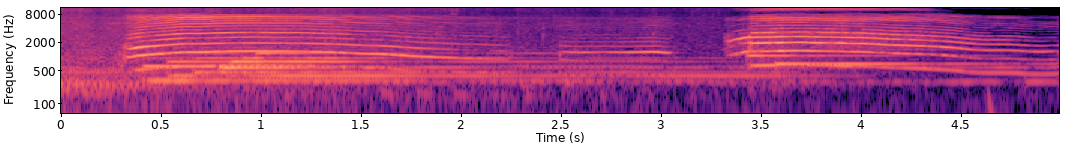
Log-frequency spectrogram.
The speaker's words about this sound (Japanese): そこで2人が見つけたのは死後数日経っている女性の亡骸とその横で元気に泣いている赤子の姿であった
